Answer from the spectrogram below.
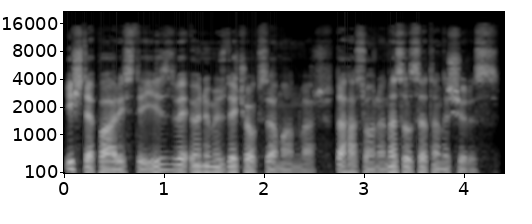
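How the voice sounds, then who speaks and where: A man's voice: low voice, animated, moderate pace, a bit bright, no echo, studio quality. A man doing a cool, ironic scheming count. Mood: satisfied. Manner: smooth, ironic, self-assured.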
